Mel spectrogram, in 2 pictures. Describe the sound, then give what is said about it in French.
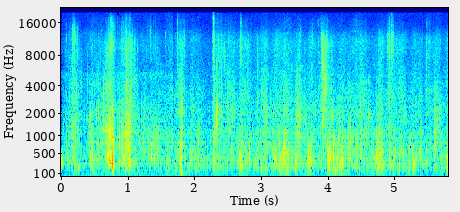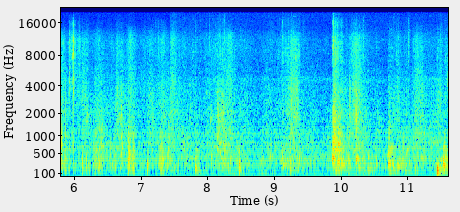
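Several people walk steadily in single file along a forest trail, their overlapping footsteps crunching and rustling in a continuous shuffling rhythm, with no talking. “On se déplace dans le sentier à la file indienne.”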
